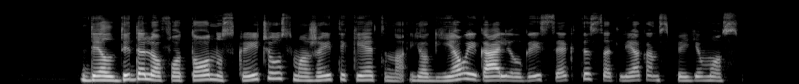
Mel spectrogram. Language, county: Lithuanian, Klaipėda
